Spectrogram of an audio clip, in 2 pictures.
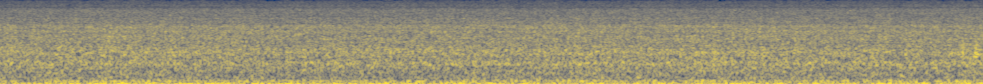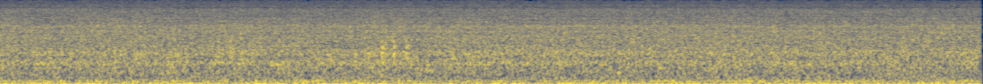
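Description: Jet engines rumble steadily as an airliner rolls along a runway.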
